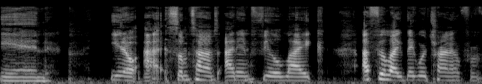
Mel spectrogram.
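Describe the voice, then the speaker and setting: Bright and sharp in tone, a woman speaks at a moderate pace with fairly even intonation. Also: medium pitch for a woman. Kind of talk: motivational talk to camera. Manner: casual, heartfelt.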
